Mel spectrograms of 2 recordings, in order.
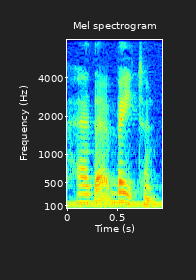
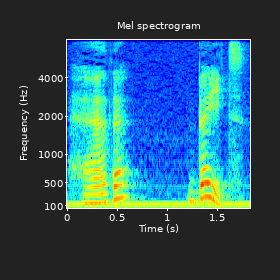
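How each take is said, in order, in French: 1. Le deuxième mot se termine par un son 'on'. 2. Le deuxième mot se termine sans son 'on'. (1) "et non pas" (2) "si je voulais m'arrêter sur Bayton, je dis"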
